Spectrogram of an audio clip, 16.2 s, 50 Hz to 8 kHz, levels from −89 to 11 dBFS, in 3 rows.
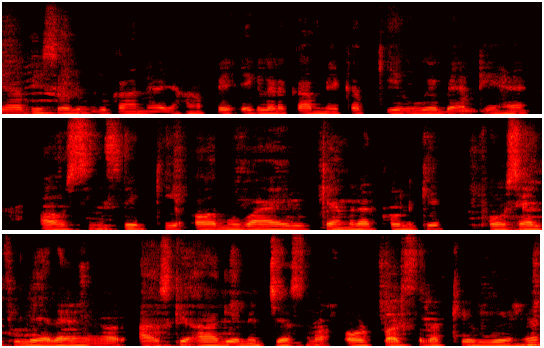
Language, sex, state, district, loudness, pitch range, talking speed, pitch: Hindi, male, Bihar, Jahanabad, -43 LUFS, 120-130 Hz, 135 wpm, 125 Hz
